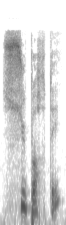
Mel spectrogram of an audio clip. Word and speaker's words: supporter: You don't really pronounce the two or the double P here. Supporter.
